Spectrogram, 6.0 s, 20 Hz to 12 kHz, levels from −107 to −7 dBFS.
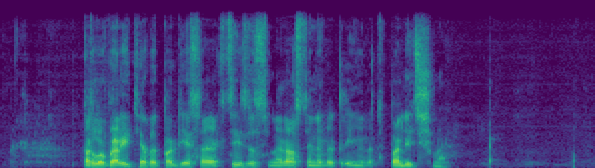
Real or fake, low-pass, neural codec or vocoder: fake; 10.8 kHz; codec, 24 kHz, 3 kbps, HILCodec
